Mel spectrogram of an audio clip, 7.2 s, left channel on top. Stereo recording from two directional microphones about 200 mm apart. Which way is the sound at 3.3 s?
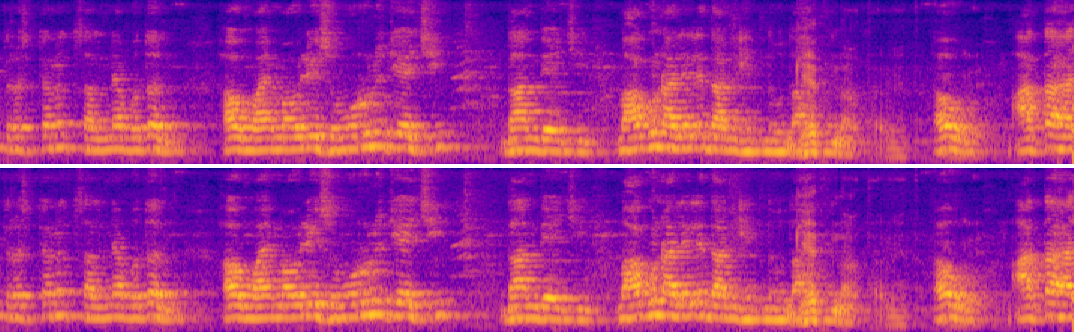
5° right (ahead or behind).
